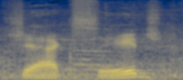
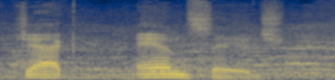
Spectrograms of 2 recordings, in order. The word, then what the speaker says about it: Jack and Sage: with some company called Jack Sage. But actually, what I missed was there's a little plus, so it's Jack and Sage. So I've been saying it wrong this whole time.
